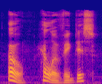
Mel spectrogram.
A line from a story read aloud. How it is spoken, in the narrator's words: said Belle Dandy brightly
